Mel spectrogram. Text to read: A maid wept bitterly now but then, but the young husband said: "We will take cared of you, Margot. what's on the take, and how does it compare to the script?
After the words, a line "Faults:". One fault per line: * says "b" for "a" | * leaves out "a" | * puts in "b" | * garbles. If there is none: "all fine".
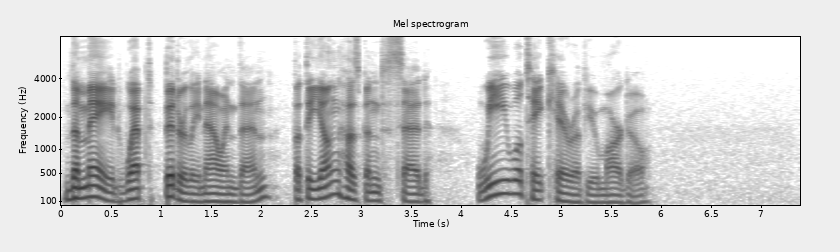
The maid wept bitterly now and then, but the young husband said: "We will take care of you, Margot.
Faults:
* says "The" for "A"
* says "and" for "but"
* says "care" for "cared"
